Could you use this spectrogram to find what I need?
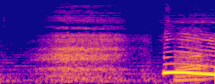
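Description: A person yawns: a long, breathy intake swells and fades, then ends in a loud voiced tone that slides slowly downward.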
